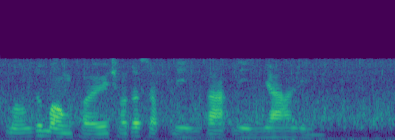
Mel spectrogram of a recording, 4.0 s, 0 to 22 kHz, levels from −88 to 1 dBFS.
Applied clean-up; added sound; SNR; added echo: none; Stream; 14 dB; none.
